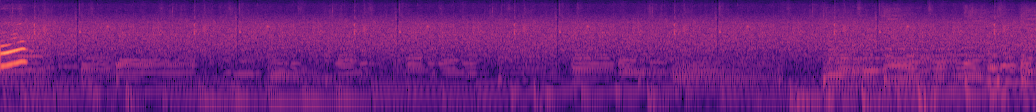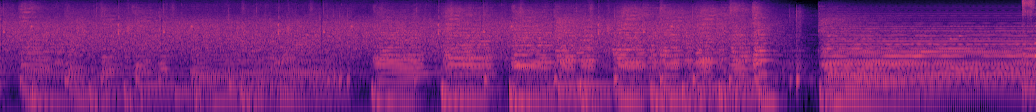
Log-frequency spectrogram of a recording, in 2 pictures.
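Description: Rain falls steadily outside in an animated scene, an even hiss of drops continuing for most of the stretch under intermittent voices before cutting off abruptly near the end.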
